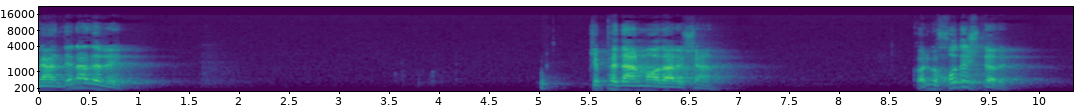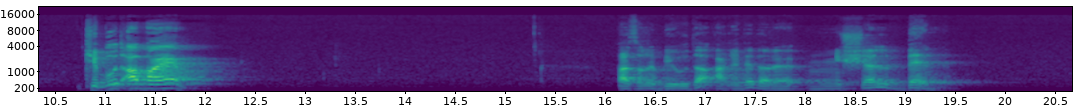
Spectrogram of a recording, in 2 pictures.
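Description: A middle-aged man speaks calmly, close to a microphone, in short bursts with pauses.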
